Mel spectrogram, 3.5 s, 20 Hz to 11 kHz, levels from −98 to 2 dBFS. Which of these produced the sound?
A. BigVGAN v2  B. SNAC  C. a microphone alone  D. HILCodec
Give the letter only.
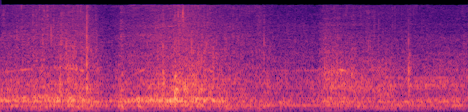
C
